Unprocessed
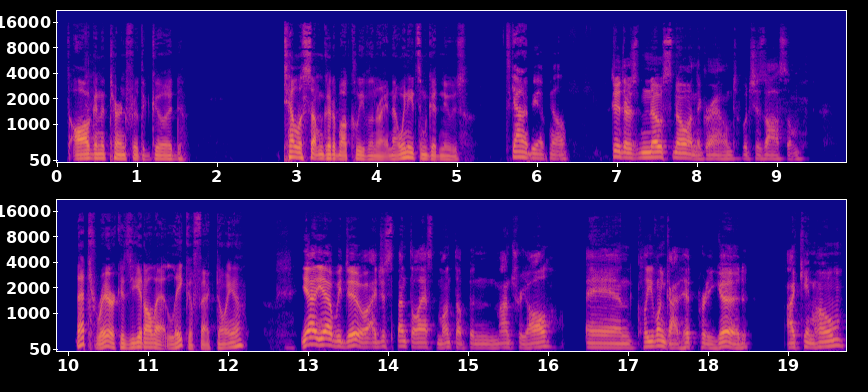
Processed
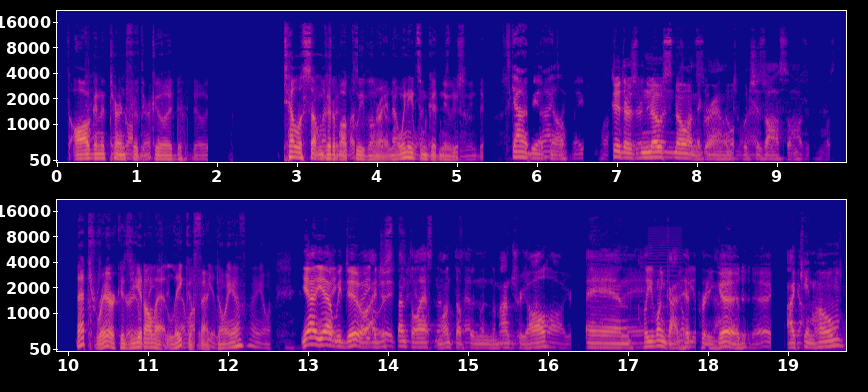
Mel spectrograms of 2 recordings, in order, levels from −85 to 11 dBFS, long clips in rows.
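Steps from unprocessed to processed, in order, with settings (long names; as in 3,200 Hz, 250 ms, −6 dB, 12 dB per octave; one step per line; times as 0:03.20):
delay that plays each chunk backwards 313 ms, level −13 dB
0:17.23–0:17.66: hum with harmonics 400 Hz, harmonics 26, −49 dBFS −3 dB per octave
level −5 dB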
